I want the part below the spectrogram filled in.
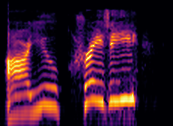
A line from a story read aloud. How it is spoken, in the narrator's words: yelled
